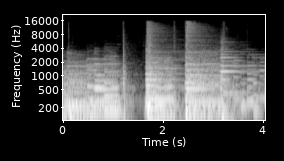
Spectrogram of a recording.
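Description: Jazz played on a grand piano with double bass and drums, piano notes leading. The music drops away briefly about a second and a half in, then two sudden loud accents hit in quick succession.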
